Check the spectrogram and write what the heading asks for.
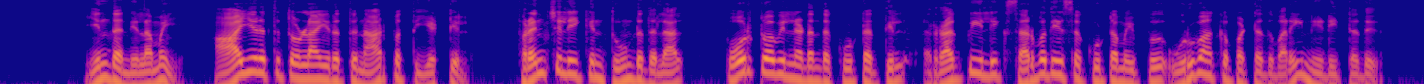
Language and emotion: Tamil, neutral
